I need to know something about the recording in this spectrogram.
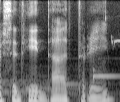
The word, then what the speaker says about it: Siddhidhātri: And then the H after the D is no silent letter, as Sanskrit differentiates between aspirated and unaspirated plosives.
